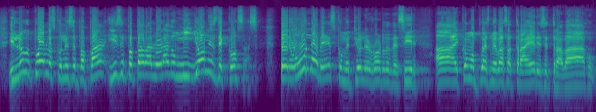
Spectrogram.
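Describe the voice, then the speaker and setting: A middle-aged man, a pastor, preaching a sermon in an earnest way and firing rhetorical questions at his listeners. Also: sits high.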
